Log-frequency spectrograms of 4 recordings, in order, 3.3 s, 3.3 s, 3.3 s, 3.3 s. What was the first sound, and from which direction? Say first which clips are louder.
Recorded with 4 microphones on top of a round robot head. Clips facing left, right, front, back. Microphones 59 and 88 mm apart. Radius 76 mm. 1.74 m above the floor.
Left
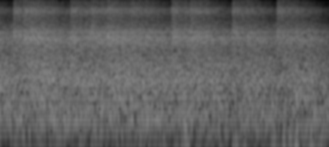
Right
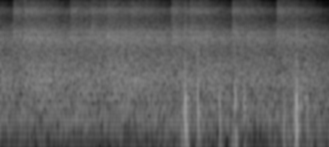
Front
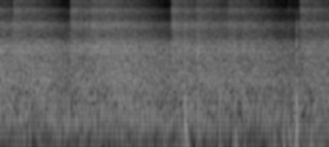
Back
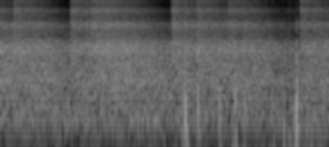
Footsteps: right 2 dB, back 1 dB; 105° right.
